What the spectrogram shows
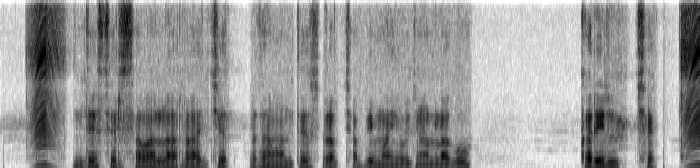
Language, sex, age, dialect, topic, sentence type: Magahi, male, 31-35, Northeastern/Surjapuri, banking, statement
